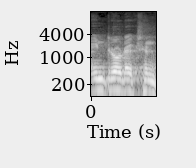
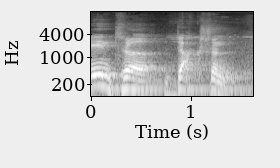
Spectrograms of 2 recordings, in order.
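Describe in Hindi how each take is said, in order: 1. 'duc' अक्षर पर न ज़ोर है, न उसे लंबा बोला जाता है। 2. 'duc' अक्षर पर ज़ोर है और उसे लंबा बोला जाता है। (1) "इसका उच्चारण इंट्रोडक्शन बिल्कुल नहीं होगा" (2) "यहाँ पर स्ट्रेस है"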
